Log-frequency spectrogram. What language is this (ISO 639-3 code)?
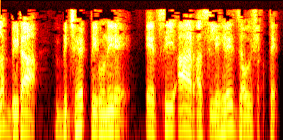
mar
